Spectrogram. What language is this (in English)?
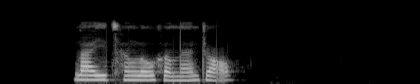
Chinese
